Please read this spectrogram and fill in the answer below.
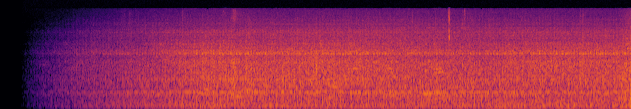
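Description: Small motorcycles idling, fading in over the first two seconds to a steady engine hum with background talk.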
